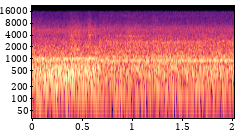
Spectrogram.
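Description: Steady low hiss of a running desktop PC's cooling fans and room tone, with a faint steady tone.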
